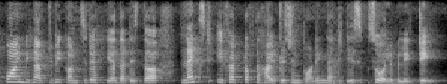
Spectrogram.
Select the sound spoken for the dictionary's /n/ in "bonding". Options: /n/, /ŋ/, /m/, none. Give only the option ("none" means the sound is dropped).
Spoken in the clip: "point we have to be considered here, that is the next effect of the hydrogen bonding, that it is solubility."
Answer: none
